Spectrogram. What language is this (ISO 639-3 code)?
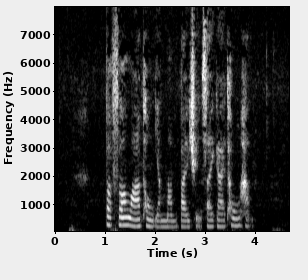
yue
